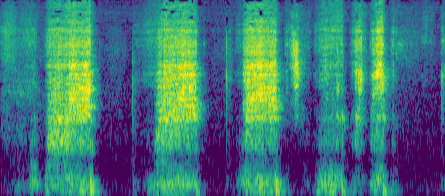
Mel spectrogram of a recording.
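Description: A wooden stick scratches across a flat, black-coated scratch-art paper page while the other hand holds the page steady. Seven rasping strokes of uneven length follow one another, each a bright, dry scrape over a low body, with short quiet gaps between them.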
